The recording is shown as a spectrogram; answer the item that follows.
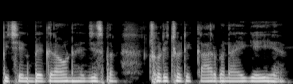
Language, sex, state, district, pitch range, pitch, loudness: Hindi, male, Jharkhand, Ranchi, 150-155 Hz, 150 Hz, -14 LUFS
